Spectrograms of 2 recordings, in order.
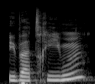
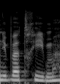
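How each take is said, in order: First: "Übertrieben" with a rising question tune; questioning echo. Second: Said in the usual way. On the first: A narrator's reading. Nikolaus taking issue with the children, "Übertrieben" as rising echo question. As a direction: echo "Übertrieben" back as a doubting question, ending upward. Old man echoes the child's word.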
